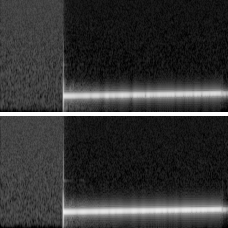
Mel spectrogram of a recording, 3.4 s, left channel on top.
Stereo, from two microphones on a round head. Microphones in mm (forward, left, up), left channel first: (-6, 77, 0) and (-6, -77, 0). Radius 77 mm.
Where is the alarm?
65° right (ahead or behind), 0.8 m.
